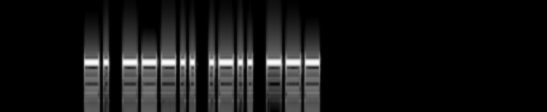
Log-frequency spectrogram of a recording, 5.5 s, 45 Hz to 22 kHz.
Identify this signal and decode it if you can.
Morse code, heard as a keyed tone, about 25 wpm, 700 Hz. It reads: N8LO
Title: USA Call Signs - 4 Characters - Repeated 2x - 25wpm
